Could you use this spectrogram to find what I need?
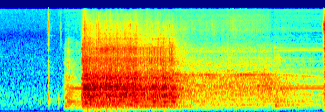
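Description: A plasma cutter torch hisses and roars as it cuts through steel.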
